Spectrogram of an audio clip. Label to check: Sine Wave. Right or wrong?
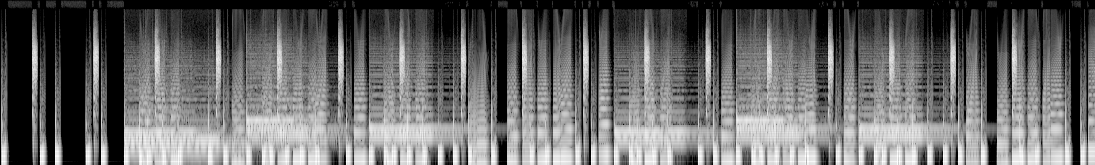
Right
